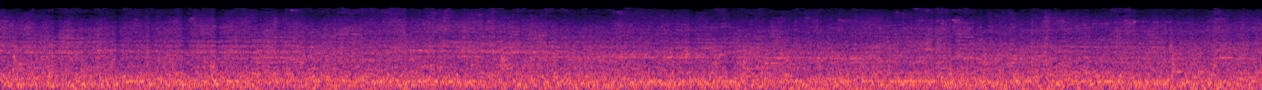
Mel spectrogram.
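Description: Freight train rolling past, its wheels running on the rails as a loud, steady noise.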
